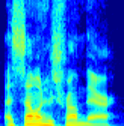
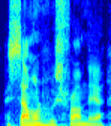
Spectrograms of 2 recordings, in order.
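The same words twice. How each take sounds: First: Said in the usual way. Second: Boston accent with a dropped r. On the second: Shown as a demonstration. Host repeating himself as a Boston local, Boston accent. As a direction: slip into Boston, dropping the r in "there". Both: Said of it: "That's how you do a Boston accent".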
